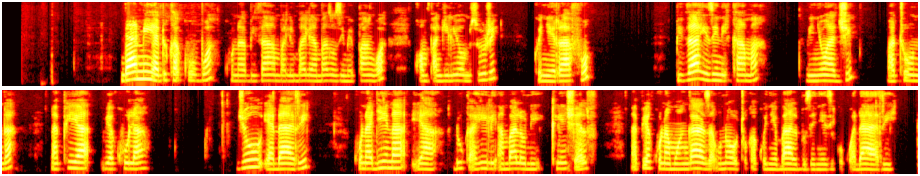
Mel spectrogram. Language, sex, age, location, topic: Swahili, female, 25-35, Nairobi, finance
